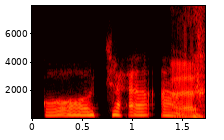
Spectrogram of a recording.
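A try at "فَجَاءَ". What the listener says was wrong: Titiknya satu ya. Bukan kok Fa. Faza'a.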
